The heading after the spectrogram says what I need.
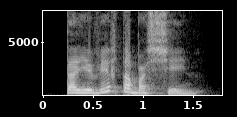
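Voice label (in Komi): "тайӧ вевта бассейн", Komi, female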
